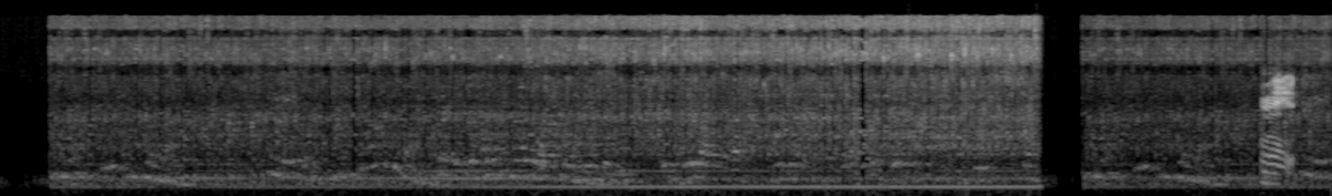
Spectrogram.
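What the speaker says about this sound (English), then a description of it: "you can see that it actually has a pump, pulls the water up." A small water pump in a model lifts water, giving a continuous low hum and gushing trickle that runs steadily for about ten seconds, cuts off briefly, then resumes more faintly.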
